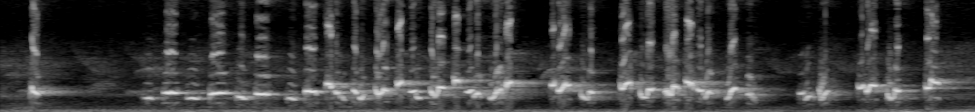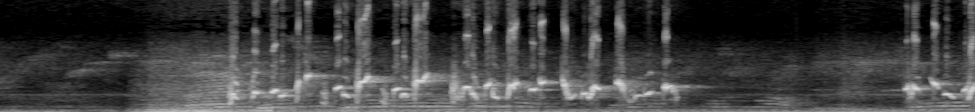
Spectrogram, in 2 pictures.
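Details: Yellow-vented bulbul delivers rapid bubbly chirping phrases, bright and warbling, in quick bursts of notes, broken by a short noisy rustling burst midway, over a steady low hum.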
